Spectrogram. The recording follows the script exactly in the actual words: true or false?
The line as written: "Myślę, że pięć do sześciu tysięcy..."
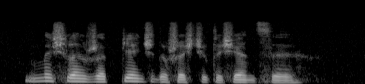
true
